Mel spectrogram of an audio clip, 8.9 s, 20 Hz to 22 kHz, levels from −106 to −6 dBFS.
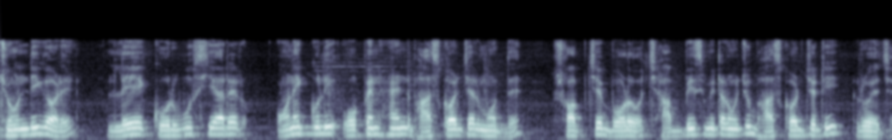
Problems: none marked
